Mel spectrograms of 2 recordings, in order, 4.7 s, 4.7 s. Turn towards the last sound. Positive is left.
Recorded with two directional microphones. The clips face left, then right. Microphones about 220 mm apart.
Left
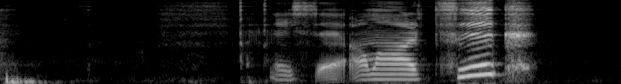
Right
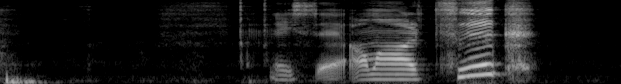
turn(degrees=15)  # may be behind; listen again after turning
